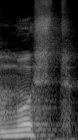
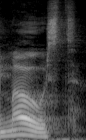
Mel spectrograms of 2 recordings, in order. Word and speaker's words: most: What I like most et pas most. C'est pas most, c'est most. Ok? Most.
